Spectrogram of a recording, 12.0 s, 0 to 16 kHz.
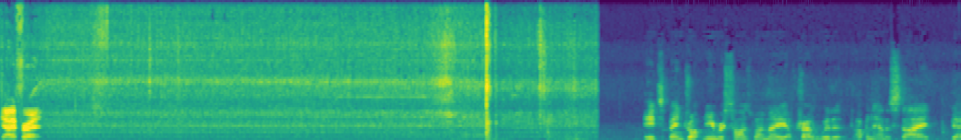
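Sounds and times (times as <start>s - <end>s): car engine idling: 0.0s - 7.5s.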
